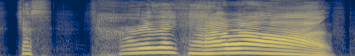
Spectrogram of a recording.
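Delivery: put-on loud whisper. Mocking a person in a video asking to stop filming: imitating someone whispering loudly. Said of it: "I'm whispering so you can't hear".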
